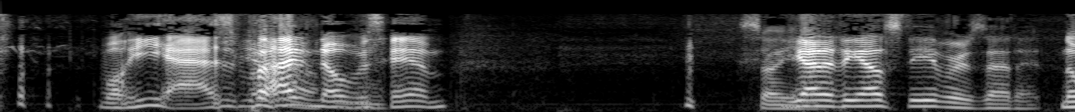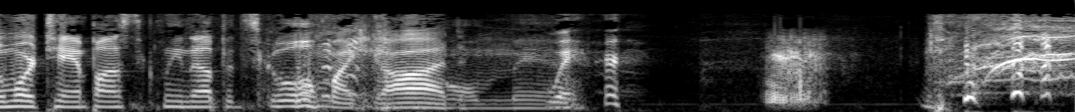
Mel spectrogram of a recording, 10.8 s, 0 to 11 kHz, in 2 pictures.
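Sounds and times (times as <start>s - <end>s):
speech: 0.0s - 2.4s, 3.4s - 8.6s, 9.2s - 10.4s
fart: 9.2s - 9.7s.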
